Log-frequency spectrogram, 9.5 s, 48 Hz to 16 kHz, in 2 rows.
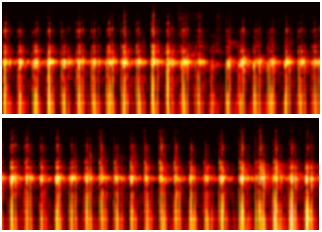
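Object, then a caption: Block of unfinished light wood. Fingernails tap and scratch the face of a solid block of unfinished light wood held close to the microphone, giving a fast run of about 45 short, dry taps at a loose, uneven pace. Each tap has a hollow, woody knock around 690 Hz with a faint bright click and dies away almost instantly. A soft scratchy stretch near the three-second mark briefly breaks up the tapping.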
